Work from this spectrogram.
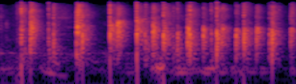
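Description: A church congregation clapping in praise to God, loud sharp hand claps in a quick, roughly rhythmic pattern close by, with no talking.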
